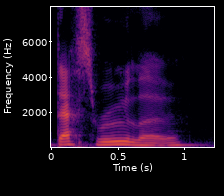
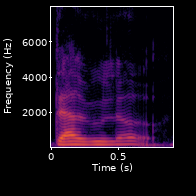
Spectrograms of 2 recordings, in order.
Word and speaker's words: Derulo: His name is Jason Joel Desrulo. No, but see, you just butchered it. It's Derulo. – No, there's an S. Yes, yeah, silent. That's like the S is silent.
